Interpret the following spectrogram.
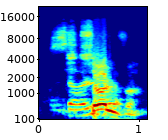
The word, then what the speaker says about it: Solves: Bonjour, aujourd'hui nous recevons Ghislaine Solve. Voilà, sans prononcer le S.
